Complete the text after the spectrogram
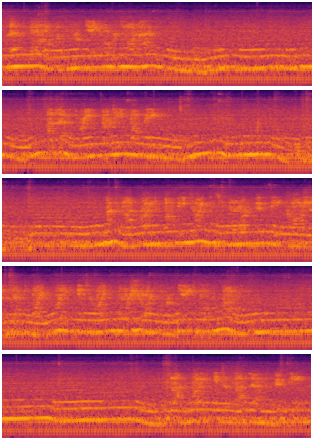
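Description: A rally car engine roars, revving up and down as gears shift.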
